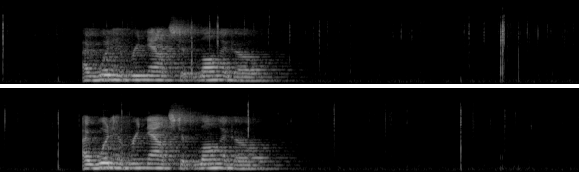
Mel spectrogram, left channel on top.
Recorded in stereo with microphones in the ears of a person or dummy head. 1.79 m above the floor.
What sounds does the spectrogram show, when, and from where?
0.8 s a woman speaking: 50° right (ahead or behind), 1.0 m; by 2.6 s 10° right (ahead or behind), 1.8 m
